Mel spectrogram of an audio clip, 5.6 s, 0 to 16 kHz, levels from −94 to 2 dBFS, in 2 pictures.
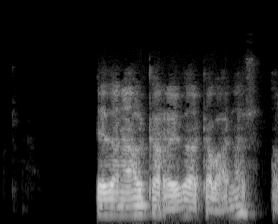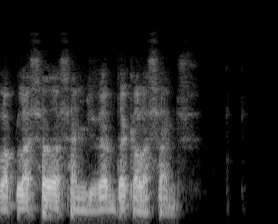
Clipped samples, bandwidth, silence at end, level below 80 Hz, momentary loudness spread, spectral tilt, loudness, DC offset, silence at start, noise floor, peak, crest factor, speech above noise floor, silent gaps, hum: under 0.1%; 7 kHz; 1 s; -70 dBFS; 12 LU; -7 dB/octave; -24 LUFS; under 0.1%; 1 s; -78 dBFS; -8 dBFS; 18 dB; 54 dB; none; none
